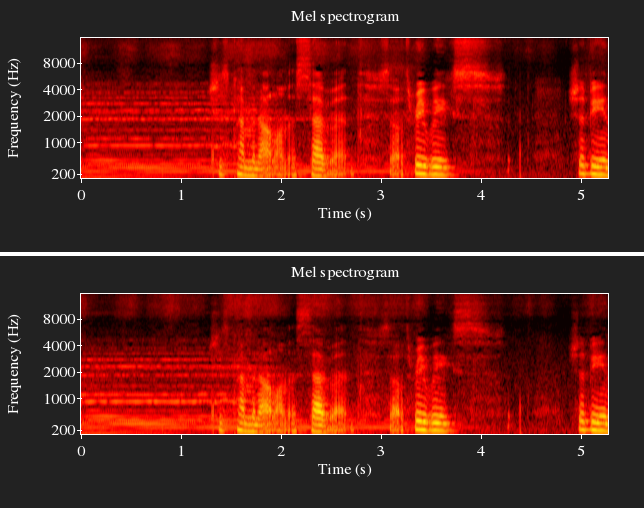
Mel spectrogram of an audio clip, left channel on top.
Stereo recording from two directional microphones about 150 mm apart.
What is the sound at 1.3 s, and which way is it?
A woman's voice, 15° left (ahead or behind).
